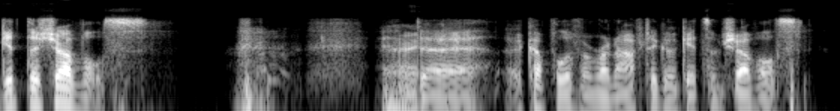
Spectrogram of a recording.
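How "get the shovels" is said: high-pitched, loud shouting. A man calls over to his tribesmen, shouting an order. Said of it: "And he shouts over to his tribesmen".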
